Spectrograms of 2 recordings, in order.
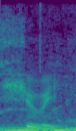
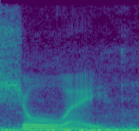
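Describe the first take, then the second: First: The name is said with a British English pronunciation. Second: The name is said with a Japanese pronunciation. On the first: "I'm going to pronounce it as we do in Britain" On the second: "it's pronounced Shoei. So totally different in Japanese"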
